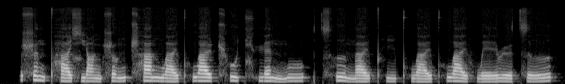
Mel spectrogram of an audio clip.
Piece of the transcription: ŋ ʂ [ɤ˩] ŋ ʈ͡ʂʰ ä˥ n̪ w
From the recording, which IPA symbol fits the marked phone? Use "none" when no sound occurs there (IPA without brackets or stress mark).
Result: ɤ˧˥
